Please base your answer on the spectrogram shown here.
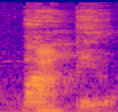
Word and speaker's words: Vampir: vampire, ajá, y de el alemán vampir es según Aunque de hecho, hermanito, en alemán es Vampir. vampire. O sea, porque la V se tiende a pronunciar mucho más como una W.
